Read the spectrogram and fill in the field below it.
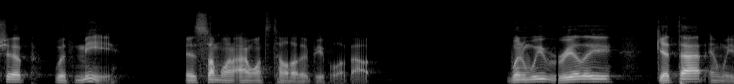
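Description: At 5.56 to 5.59 s the speech briefly fades out and back in, leaving a soft-edged hole of roughly 30 ms. This is AAC frame loss with muting, which fits about three lost frames. The decoder zeroed their spectrum, and the overlapping windows smoothed the edges, heard through the light coding of what is likely low-delay AAC compression.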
